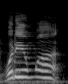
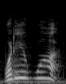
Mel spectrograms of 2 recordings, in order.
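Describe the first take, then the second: First: Very high, snotty sneer; mock a defiant kid talking back; rebellious kid. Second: Much higher, snotty sneer; rebellious kid. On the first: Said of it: "here's a rebellious kid". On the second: Retold or imitated. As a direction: throw it back like a defiant teenager.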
